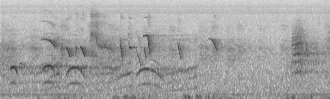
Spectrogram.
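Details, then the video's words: A Collared forest falcon (Micrastur semitorquatus) sings from high in a tree at Buraco das Araras, MS: hollow, arched notes repeated about twice a second, while other small birds add higher chirps and whistles. "Falcão-relógio cantando"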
